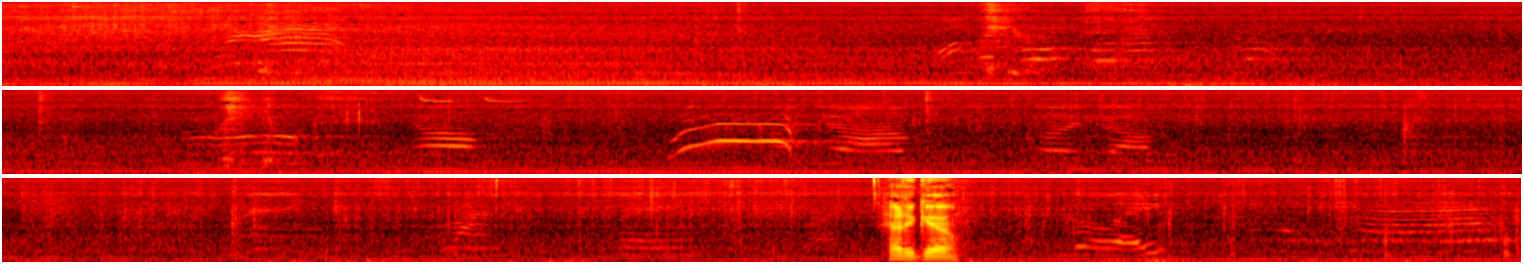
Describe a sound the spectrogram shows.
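Bicycle tyres crunch over a dirt track.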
